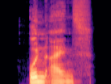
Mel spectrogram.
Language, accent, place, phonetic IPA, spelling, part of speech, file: German, Germany, Berlin, [ˈʊnʔaɪ̯ns], uneins, adjective, De-uneins.ogg
- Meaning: divided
